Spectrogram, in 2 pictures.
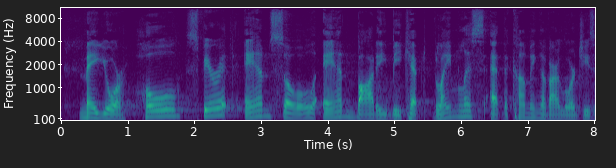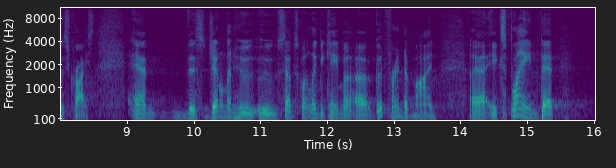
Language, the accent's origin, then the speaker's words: English; Lubbock, Texas, United States; When I was growing up in Lubbock, I was in high school.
